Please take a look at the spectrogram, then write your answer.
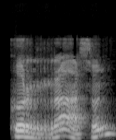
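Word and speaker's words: كُرَّاسٌ: Au lieu d'écrire alors Kurrasun, Kurrasun, on écrit Kurrasun une seule fois. On met shed au-dessus.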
